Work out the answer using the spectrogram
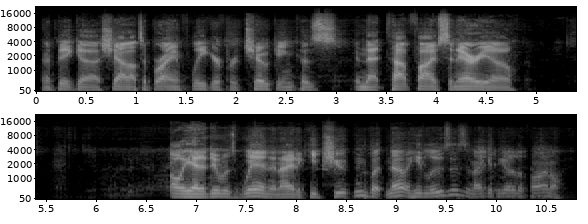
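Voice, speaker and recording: A man's voice: medium pitch, brisk, fairly bright tone. A man giving casual, teasing live commentary on darts in colloquial, conversational language.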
